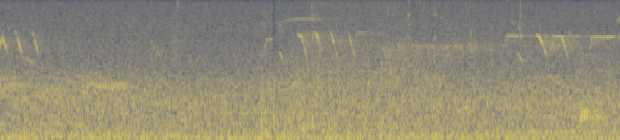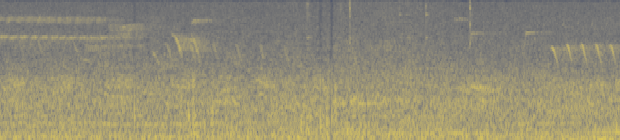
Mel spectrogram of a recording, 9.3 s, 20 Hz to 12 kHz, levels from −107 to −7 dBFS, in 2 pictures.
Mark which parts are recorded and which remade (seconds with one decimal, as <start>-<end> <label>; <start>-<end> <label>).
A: 0.0-0.6 remade; 0.6-1.3 recorded; 1.3-2.4 remade; 2.4-4.5 recorded; 4.5-5.1 remade; 5.1-5.5 recorded; 5.5-7.2 remade; 7.2-9.3 recorded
